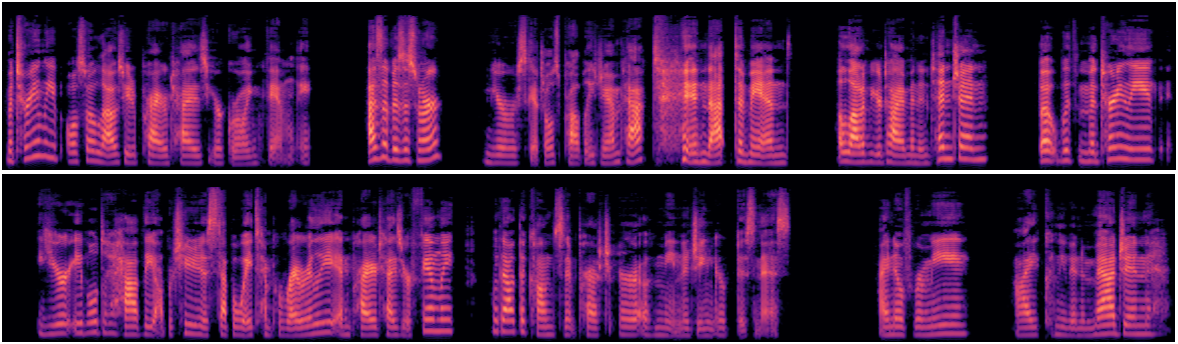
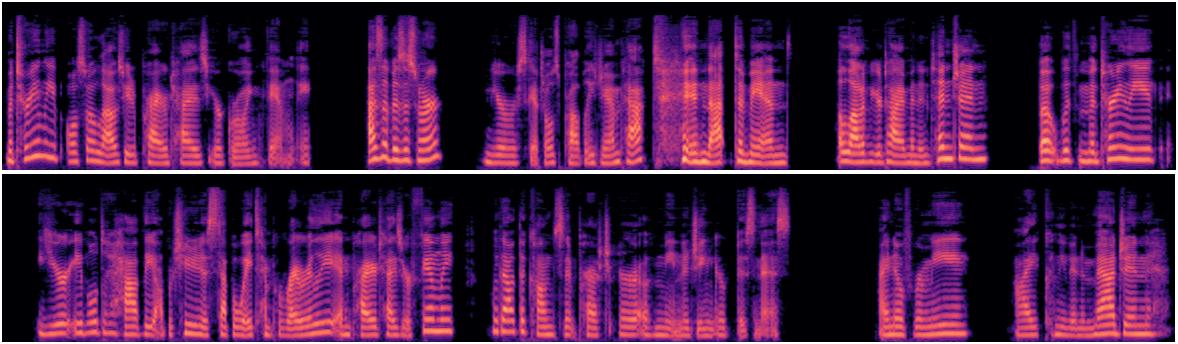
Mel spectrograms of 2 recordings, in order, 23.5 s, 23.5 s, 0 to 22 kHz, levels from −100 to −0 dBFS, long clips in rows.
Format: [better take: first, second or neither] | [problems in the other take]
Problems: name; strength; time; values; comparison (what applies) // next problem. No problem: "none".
second | thin; very; fading below 900 Hz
